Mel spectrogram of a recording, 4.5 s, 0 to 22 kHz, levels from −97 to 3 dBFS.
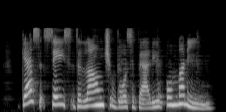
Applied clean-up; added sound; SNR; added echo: neural mask model DeepFilterNet 3.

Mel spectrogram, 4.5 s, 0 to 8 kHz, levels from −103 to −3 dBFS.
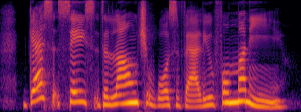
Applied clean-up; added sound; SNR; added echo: none; none; none; none.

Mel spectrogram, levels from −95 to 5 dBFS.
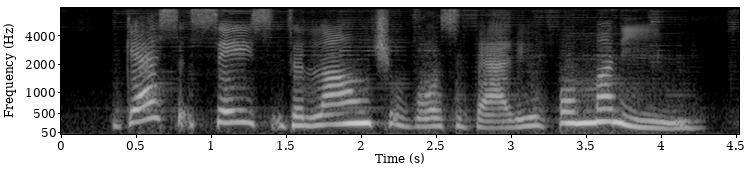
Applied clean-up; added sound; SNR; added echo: neural separator model SepFormer DNS4.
